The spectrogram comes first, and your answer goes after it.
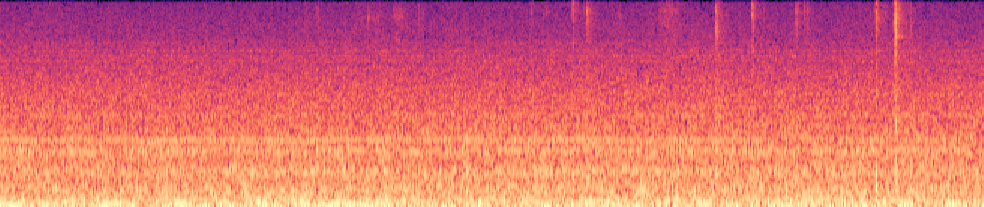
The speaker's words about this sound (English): Oh my gosh, you guys, I have a band-aid on my finger, and it's like I cannot type anything.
